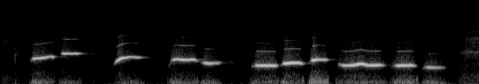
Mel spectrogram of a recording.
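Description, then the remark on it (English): A person whistles a tune alone, a steady melody of a dozen or so clear notes in short connected phrases, fairly loud, with no talking. “Uh, there's a bit of a whistling part in that.”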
